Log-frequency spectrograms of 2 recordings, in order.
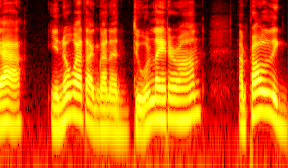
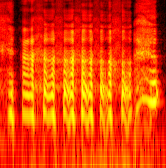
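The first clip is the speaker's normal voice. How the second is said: high, drawn-out mock laugh; put-on taunting cackle; imitated gloating laugh; 8 semitones higher, 5 dB quieter than usual. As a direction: laugh like you got the longer holiday. Imitates college students gloating.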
